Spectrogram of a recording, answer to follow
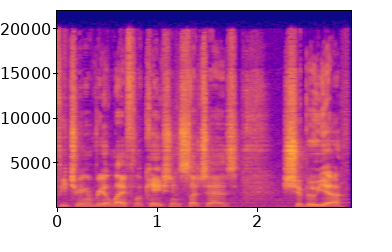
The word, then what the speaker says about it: Shibuya: Taking place in modern-day Tokyo and featuring real-life locations such as Shibuya, which I always pronounce like booyah, and I can't pronounce that word.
